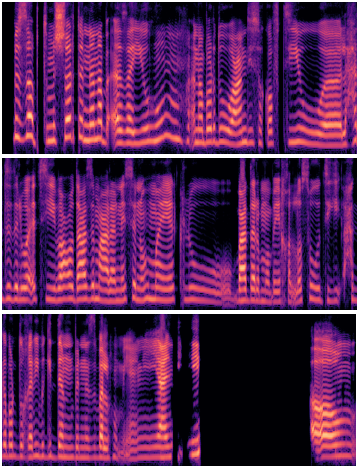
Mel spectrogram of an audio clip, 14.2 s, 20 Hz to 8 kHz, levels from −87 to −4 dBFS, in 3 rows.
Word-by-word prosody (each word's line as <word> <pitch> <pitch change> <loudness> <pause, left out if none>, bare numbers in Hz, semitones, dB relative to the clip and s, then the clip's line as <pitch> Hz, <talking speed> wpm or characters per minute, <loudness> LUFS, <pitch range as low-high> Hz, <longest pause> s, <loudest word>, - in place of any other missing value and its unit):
بالضبط، 365 -3 +3
مش 285 -1 +5
شرط 360 +1 +5
إن 300 -4 +2
أنا 310 +2 +4
أبقى 245 -6 +1
زيهم، 280 +9 -2
أنا 250 -1 -2
برضو 260 0 -2
عندي 240 +4 +2
ثقافتي 245 +2 -6
ولحد 215 +1 -1
دلوقتي 235 -1 -3
باقعد 235 +1 0
أعزم 240 0 +1
على 205 -1 +2
الناس 215 +5 -6
إن 250 -5 -3
هم 240 +2 -4
ياكلوا 220 -3 -6
بعد 215 -1 +4
لمّا 205 -3 -2
بيخلصوا، 195 +5 -7
و - - -7
تييجي 210 -1 -12
حاجة 225 -1 -7
برضو 220 -1 -5
غريبة 215 +2 -2
جدًا 205 -2 -1
بالنسبة 195 0 -1
لهم 195 +1 -2
يعني 195 +3 -8
يعني 200 +1 +7 0.3
إيه 260 - +6 1.6
آه، 215 +5 +4
225 Hz, 150 wpm, -22 LUFS, 205-250 Hz, 1.6 s, يعني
